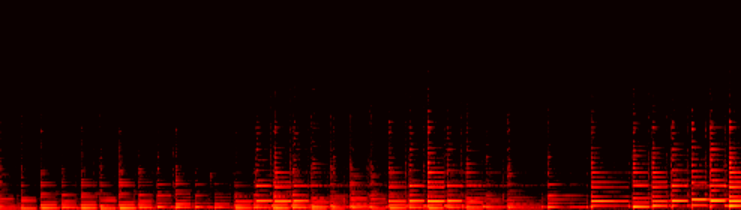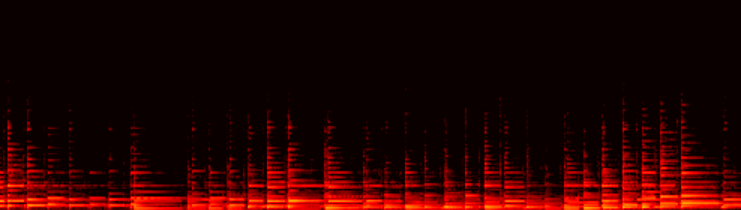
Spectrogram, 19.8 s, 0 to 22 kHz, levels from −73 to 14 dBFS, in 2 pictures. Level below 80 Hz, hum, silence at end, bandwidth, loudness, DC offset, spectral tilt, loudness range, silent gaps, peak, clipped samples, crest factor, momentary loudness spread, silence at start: -66 dBFS; 60 Hz at -70 dBFS; 0 s; 15 kHz; -31 LUFS; under 0.1%; -3 dB/octave; 5 LU; none; -10 dBFS; under 0.1%; 20 dB; 12 LU; 0 s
